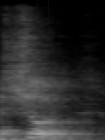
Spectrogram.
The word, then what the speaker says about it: should: सो कैन, कुड, may, might, शुड को ज्यादातर लोग शुड पढ़ते हैं, ठीक हो गया? तो एल जो है वो लिखा जाएगा पढ़ा नहीं जाएगा, शुड।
